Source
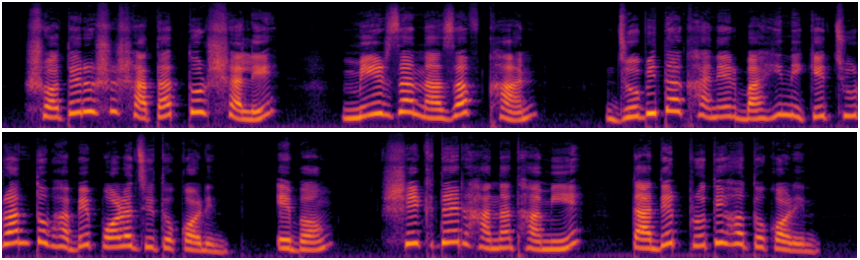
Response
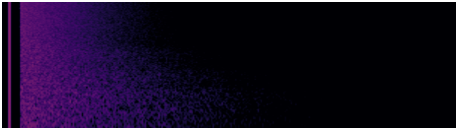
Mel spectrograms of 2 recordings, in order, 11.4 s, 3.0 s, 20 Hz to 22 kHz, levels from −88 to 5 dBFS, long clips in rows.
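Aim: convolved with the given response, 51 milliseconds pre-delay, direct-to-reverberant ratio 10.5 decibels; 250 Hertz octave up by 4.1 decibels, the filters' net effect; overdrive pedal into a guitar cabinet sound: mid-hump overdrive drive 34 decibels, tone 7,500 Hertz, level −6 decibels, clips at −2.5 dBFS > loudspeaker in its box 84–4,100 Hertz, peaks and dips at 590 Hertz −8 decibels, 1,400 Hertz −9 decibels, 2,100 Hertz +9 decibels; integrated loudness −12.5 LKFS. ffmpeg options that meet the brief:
-filter_complex "[0:a]equalizer=frequency=250:width_type=o:gain=5.5,asplit=2[link_01][link_02];[1:a]atrim=start_sample=2205,adelay=51[link_03];[link_02][link_03]afir=irnorm=-1:irlink=0,volume=-11.5dB[link_04];[link_01][link_04]amix=inputs=2:normalize=0,asplit=2[link_05][link_06];[link_06]highpass=frequency=720:poles=1,volume=34dB,asoftclip=type=tanh:threshold=-2.5dB[link_07];[link_05][link_07]amix=inputs=2:normalize=0,lowpass=frequency=7500:poles=1,volume=-6dB,highpass=84,equalizer=frequency=590:width_type=q:width=4:gain=-8,equalizer=frequency=1400:width_type=q:width=4:gain=-9,equalizer=frequency=2100:width_type=q:width=4:gain=9,lowpass=frequency=4100:width=0.5412,lowpass=frequency=4100:width=1.3066,volume=-2dB"

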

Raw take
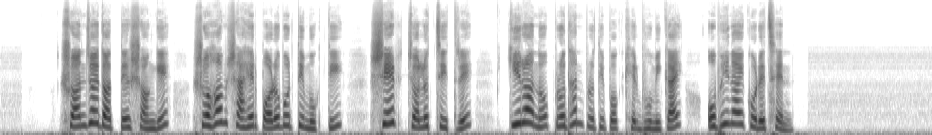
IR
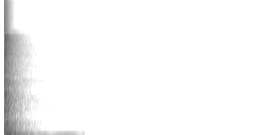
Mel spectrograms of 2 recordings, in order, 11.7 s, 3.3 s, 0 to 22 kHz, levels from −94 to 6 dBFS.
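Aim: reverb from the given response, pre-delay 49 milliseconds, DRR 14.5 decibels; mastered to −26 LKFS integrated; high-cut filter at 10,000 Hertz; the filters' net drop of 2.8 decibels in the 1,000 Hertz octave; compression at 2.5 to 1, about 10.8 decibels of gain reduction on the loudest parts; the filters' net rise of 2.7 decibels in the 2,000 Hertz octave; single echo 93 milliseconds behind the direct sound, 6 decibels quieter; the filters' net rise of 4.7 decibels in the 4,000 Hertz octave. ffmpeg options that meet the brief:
-filter_complex "[0:a]lowpass=10000,equalizer=frequency=1000:width_type=o:gain=-5,equalizer=frequency=2000:width_type=o:gain=3.5,equalizer=frequency=4000:width_type=o:gain=5,acompressor=threshold=-31dB:ratio=2.5,aecho=1:1:93:0.501,asplit=2[link_01][link_02];[1:a]atrim=start_sample=2205,adelay=49[link_03];[link_02][link_03]afir=irnorm=-1:irlink=0,volume=-27.5dB[link_04];[link_01][link_04]amix=inputs=2:normalize=0,volume=5.5dB"

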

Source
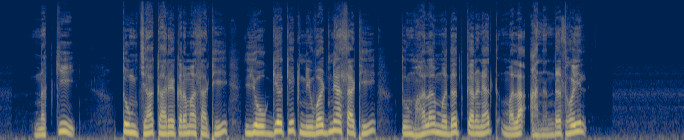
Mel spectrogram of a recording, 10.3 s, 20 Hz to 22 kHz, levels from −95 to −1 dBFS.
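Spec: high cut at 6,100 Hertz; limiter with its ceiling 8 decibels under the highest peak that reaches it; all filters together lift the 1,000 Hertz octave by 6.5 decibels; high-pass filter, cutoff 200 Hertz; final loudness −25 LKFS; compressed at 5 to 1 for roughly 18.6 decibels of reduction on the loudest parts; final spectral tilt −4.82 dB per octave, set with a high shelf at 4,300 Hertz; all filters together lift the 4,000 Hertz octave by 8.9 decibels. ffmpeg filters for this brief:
ffmpeg -i in.wav -af "highpass=200,lowpass=6100,equalizer=frequency=1000:width_type=o:gain=8,equalizer=frequency=4000:width_type=o:gain=8.5,highshelf=frequency=4300:gain=6.5,acompressor=threshold=-37dB:ratio=5,volume=17dB,alimiter=limit=-13.5dB:level=0:latency=1" out.wav

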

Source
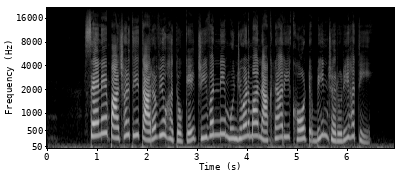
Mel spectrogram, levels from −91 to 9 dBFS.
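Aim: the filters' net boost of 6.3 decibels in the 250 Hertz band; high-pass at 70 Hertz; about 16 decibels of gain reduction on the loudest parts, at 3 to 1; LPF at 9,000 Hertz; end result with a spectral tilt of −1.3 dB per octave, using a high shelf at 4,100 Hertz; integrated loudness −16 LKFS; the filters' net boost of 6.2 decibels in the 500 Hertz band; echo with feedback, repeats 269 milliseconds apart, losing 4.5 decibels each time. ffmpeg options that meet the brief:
ffmpeg -i in.wav -af "highpass=70,lowpass=9000,equalizer=frequency=250:width_type=o:gain=5.5,equalizer=frequency=500:width_type=o:gain=6.5,highshelf=frequency=4100:gain=-9,acompressor=threshold=-37dB:ratio=3,aecho=1:1:269|538|807|1076|1345|1614|1883|2152|2421:0.596|0.357|0.214|0.129|0.0772|0.0463|0.0278|0.0167|0.01,volume=18.5dB" out.wav

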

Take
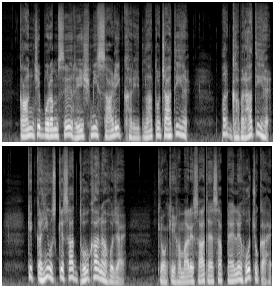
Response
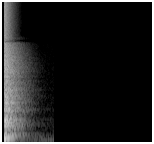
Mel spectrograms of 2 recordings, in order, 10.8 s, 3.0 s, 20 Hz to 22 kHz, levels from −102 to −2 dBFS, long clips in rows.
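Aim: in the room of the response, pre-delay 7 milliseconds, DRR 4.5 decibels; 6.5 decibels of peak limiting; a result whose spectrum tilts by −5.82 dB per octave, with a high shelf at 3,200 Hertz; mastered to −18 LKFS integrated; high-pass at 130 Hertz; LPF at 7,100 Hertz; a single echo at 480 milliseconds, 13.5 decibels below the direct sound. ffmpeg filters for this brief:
-filter_complex "[0:a]highpass=130,lowpass=7100,highshelf=frequency=3200:gain=6.5,alimiter=limit=-9.5dB:level=0:latency=1,aecho=1:1:480:0.211,asplit=2[link_01][link_02];[1:a]atrim=start_sample=2205,adelay=7[link_03];[link_02][link_03]afir=irnorm=-1:irlink=0,volume=-29dB[link_04];[link_01][link_04]amix=inputs=2:normalize=0,volume=2.5dB"

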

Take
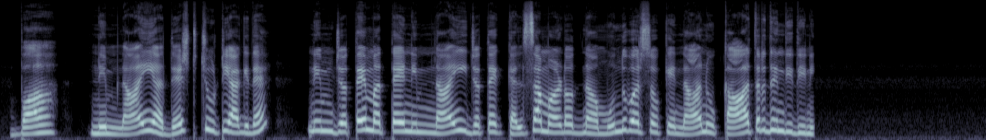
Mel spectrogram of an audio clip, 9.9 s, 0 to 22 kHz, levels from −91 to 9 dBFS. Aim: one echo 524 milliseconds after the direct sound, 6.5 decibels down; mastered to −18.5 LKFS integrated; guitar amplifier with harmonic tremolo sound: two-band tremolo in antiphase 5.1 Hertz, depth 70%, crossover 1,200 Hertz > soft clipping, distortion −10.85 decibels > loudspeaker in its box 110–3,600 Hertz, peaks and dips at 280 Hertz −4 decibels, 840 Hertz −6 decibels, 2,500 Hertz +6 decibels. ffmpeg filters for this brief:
ffmpeg -i in.wav -filter_complex "[0:a]aecho=1:1:524:0.473,acrossover=split=1200[link_01][link_02];[link_01]aeval=exprs='val(0)*(1-0.7/2+0.7/2*cos(2*PI*5.1*n/s))':channel_layout=same[link_03];[link_02]aeval=exprs='val(0)*(1-0.7/2-0.7/2*cos(2*PI*5.1*n/s))':channel_layout=same[link_04];[link_03][link_04]amix=inputs=2:normalize=0,asoftclip=threshold=-17.5dB,highpass=110,equalizer=frequency=280:width_type=q:width=4:gain=-4,equalizer=frequency=840:width_type=q:width=4:gain=-6,equalizer=frequency=2500:width_type=q:width=4:gain=6,lowpass=frequency=3600:width=0.5412,lowpass=frequency=3600:width=1.3066,volume=7.5dB" out.wav

